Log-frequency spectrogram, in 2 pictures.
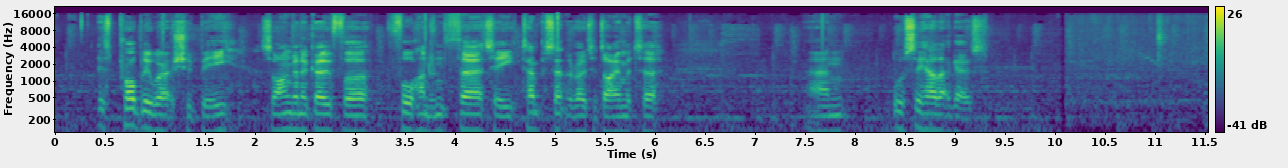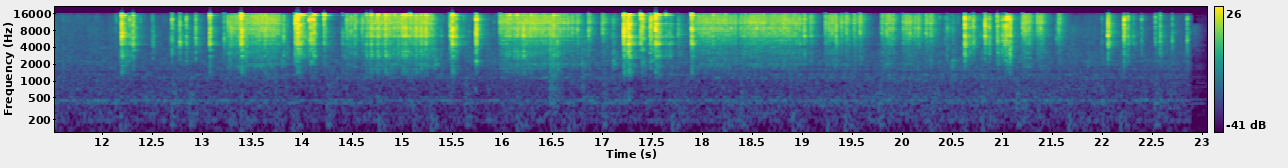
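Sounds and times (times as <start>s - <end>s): chain links rattling: 12.2s - 22.9s
ratchet clicking: 12.2s - 23.0s.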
